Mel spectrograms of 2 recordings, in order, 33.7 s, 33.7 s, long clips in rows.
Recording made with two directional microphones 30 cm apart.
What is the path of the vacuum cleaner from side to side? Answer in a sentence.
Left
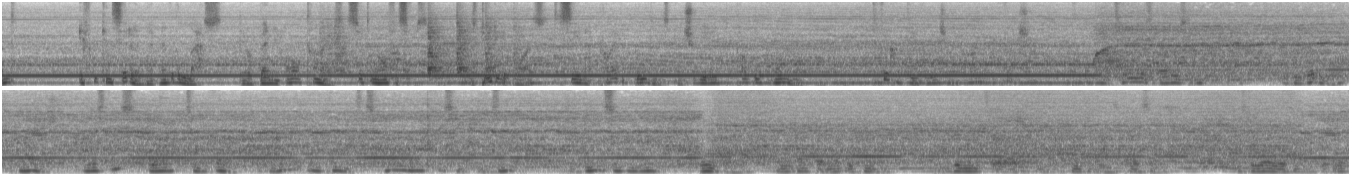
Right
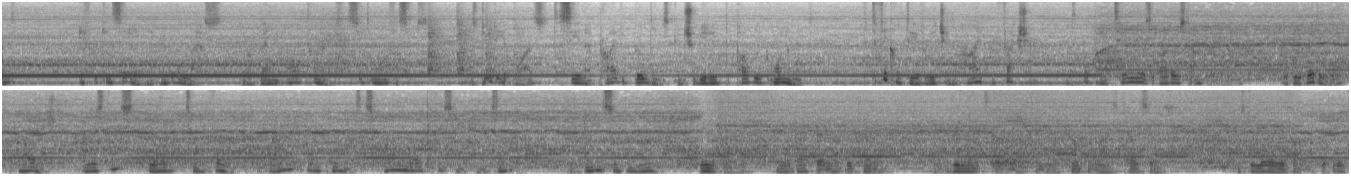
You can hear the vacuum cleaner go left and come back.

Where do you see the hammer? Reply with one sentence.
In this clip you hear the hammer on the left.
